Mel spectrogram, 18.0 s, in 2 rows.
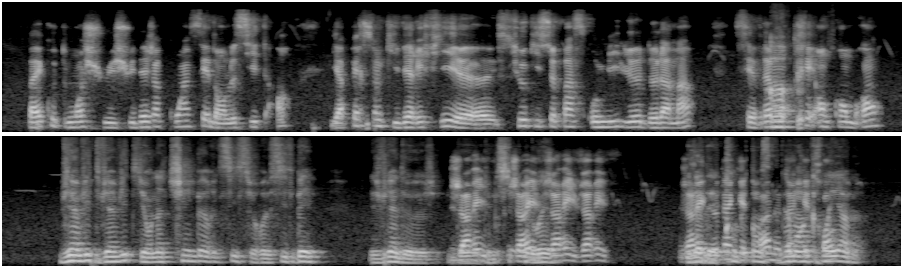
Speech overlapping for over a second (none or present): present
